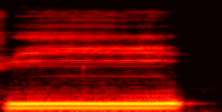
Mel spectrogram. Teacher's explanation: آگے فا یا زیر فی، یہاں فا کو ہم ایک الف تک کھینچ کر پڑھیں گے کیونکہ یہاں پہ یا مدہ ہو رہا ہے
